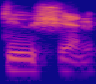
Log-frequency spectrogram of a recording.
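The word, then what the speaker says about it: Dušan: First of all, his name is not spelled this way, but his name is Dushin. It's D-U-S-A-N, but I guess they pronounce it in the movie Dushin.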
